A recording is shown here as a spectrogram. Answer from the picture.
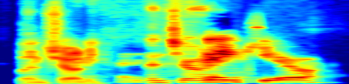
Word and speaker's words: Lencioni: Lencioni.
